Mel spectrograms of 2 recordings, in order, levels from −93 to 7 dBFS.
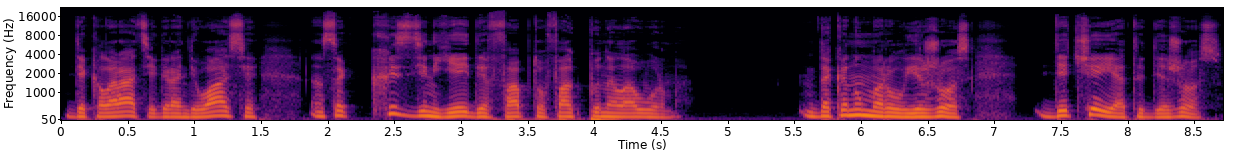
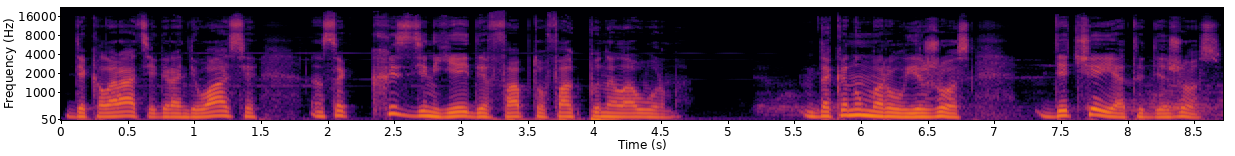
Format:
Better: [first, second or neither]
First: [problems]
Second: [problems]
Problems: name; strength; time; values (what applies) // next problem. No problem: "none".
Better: first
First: none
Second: alarms or sirens; faint; throughout; 25 dB below the speech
